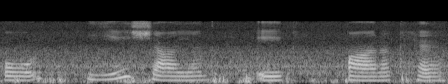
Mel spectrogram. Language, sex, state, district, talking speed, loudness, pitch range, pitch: Hindi, female, Haryana, Jhajjar, 80 wpm, -19 LUFS, 185-205 Hz, 190 Hz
